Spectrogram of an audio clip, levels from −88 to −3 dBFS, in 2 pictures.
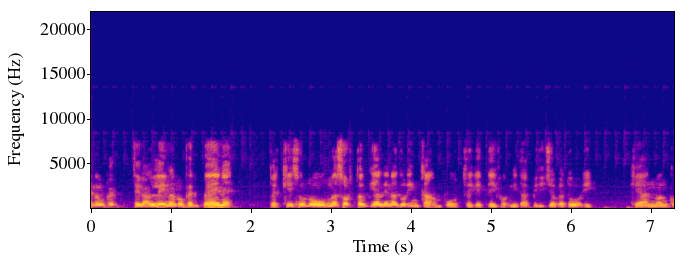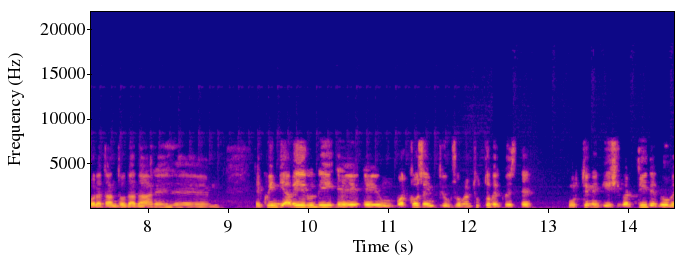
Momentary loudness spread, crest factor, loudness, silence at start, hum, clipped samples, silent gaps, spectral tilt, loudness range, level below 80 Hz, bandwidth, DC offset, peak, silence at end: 13 LU; 14 dB; -16 LUFS; 0 s; none; under 0.1%; none; -5.5 dB/octave; 5 LU; -60 dBFS; 8 kHz; under 0.1%; -2 dBFS; 0 s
